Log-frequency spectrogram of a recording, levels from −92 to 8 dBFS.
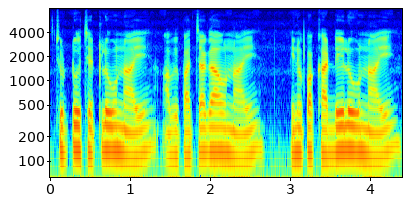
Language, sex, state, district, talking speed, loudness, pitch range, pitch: Telugu, male, Telangana, Mahabubabad, 120 wpm, -18 LUFS, 120-135 Hz, 130 Hz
